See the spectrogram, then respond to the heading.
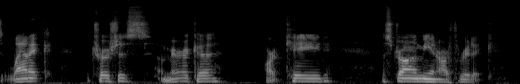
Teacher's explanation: there is stress on the second syllable of each one of these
